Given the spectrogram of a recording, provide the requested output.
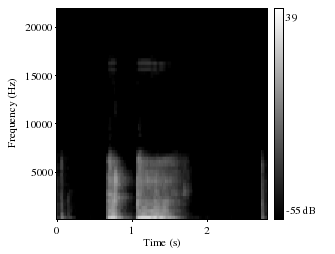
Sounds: Throat clearing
